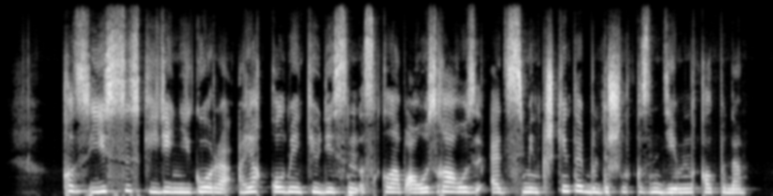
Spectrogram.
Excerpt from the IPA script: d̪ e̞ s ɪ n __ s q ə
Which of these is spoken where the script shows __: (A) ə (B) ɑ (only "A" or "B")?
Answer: A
